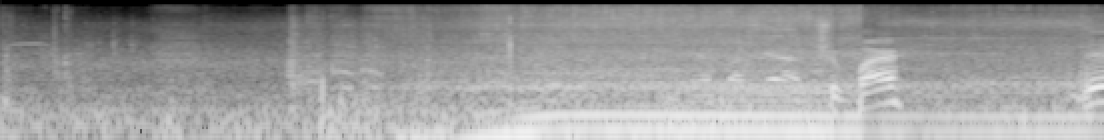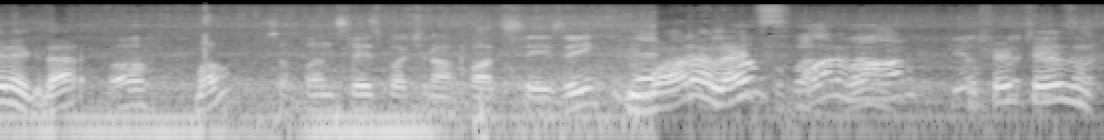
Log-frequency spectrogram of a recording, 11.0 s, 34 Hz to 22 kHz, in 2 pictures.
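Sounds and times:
car engine starting and idling: 1.4s - 11.0s.

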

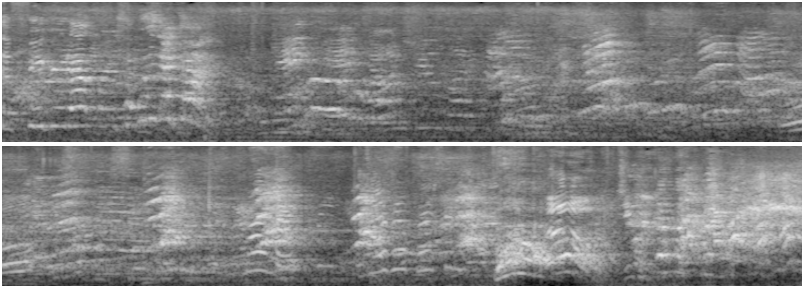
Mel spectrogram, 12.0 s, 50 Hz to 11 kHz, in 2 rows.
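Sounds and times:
excited voices talking: 0.0s - 12.0s.

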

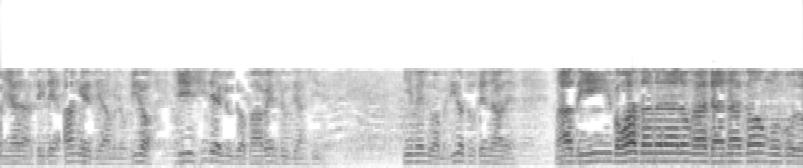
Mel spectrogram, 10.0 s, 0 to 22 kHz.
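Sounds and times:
man chanting in long tones: 0.0s - 4.1s, 5.0s - 10.0s.

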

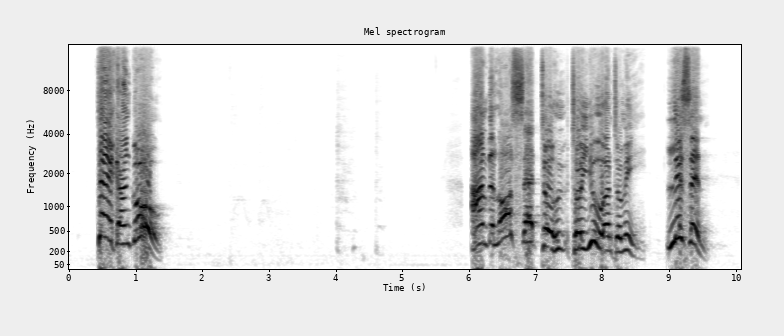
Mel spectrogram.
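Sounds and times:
man clearing throat: 2.4s - 3.3s, 4.0s - 5.0s.

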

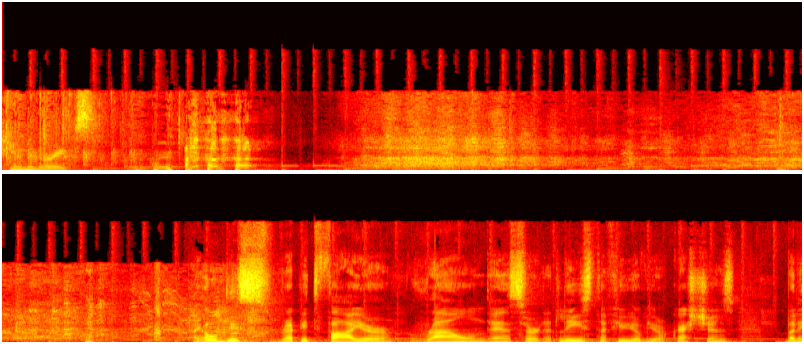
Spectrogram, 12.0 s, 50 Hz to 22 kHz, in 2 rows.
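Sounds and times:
background music: 0.0s - 12.0s
studio audience laughing: 1.0s - 8.1s.

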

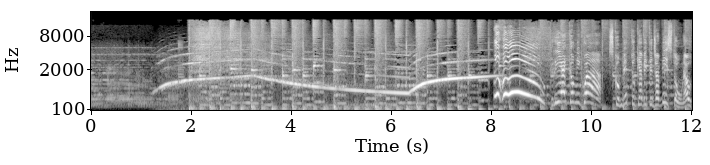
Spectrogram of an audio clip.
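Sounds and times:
police siren wailing: 1.2s - 9.0s
background music with steady beat: 1.9s - 12.0s.

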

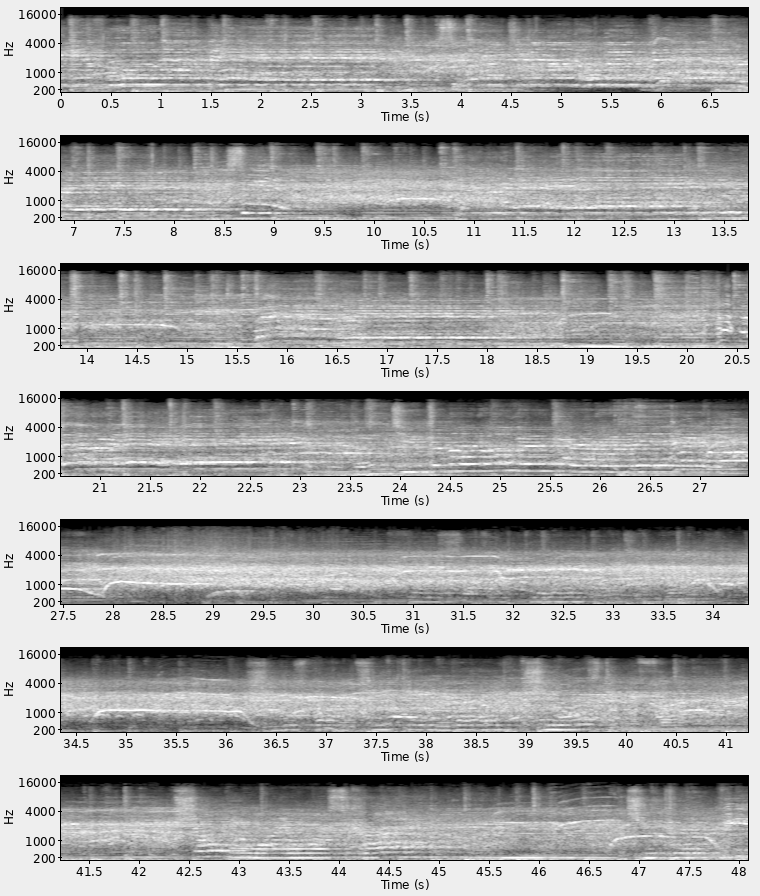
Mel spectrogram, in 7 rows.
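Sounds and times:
boy band singing live: 0.0s - 48.0s
crowd screaming: 0.0s - 48.0s.

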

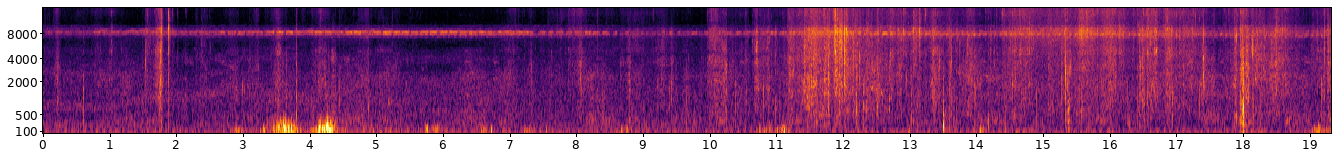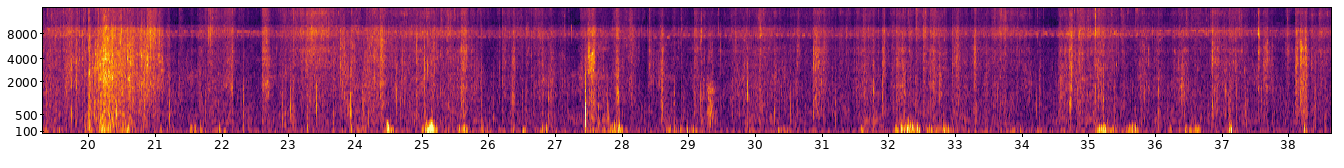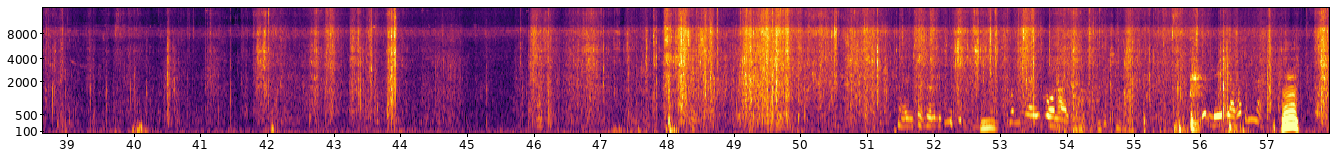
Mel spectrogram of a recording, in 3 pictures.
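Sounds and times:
footsteps on dry leaves: 0.0s - 5.1s, 7.1s - 57.9s.

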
